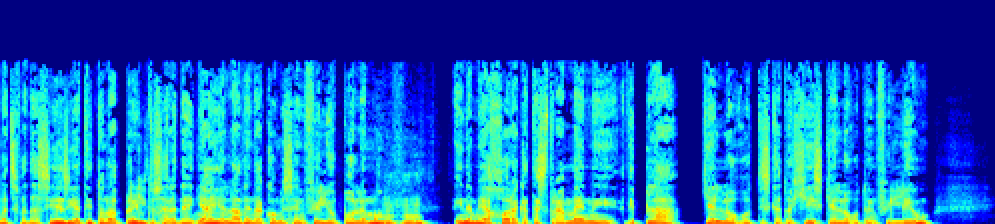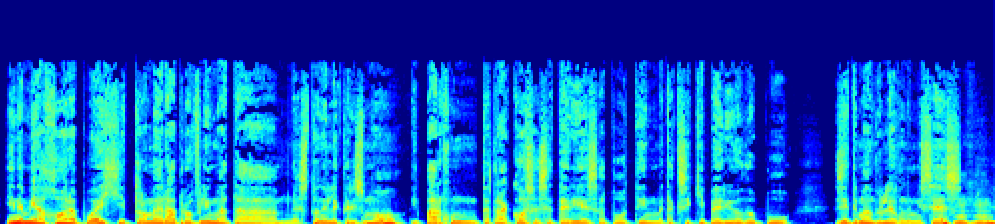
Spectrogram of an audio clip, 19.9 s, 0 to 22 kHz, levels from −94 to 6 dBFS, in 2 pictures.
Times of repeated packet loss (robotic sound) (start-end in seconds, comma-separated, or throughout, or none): none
